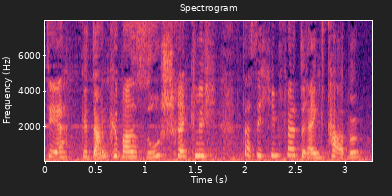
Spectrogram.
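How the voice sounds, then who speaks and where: An earnest, dramatic actress, played by a woman in a radio play, with a distinctly high voice. She speaks with theatrical seriousness and pride in her craft, over slight background noise. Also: moderate pace, natural voice. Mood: troubled. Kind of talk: German-language radio play acting.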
